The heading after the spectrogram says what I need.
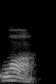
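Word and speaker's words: ה: And this little bar above that hey means usually the hey, which is like an H, at the end of a word is not pronounced. But here it is kind of like La, because you're extending it out.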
